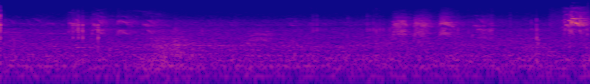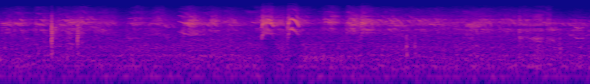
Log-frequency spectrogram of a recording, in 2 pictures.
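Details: Wild rose-ringed parakeets in the Netherlands. The first half has softer, scattered squawks; after about six seconds the calling swells into a loud, shrill, rapid chorus of overlapping screeches.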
